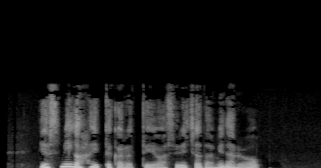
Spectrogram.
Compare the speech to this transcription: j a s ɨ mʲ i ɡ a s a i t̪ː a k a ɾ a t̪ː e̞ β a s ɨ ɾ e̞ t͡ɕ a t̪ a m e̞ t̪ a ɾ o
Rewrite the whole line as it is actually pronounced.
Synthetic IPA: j a s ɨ mʲ i ɡ a h a i t̪ː a k a ɾ a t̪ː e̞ β a s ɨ ɾ e̞ t͡ɕ a d̪ a m e̞ d̪ a ɾ o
